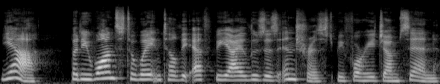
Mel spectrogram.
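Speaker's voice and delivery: usual speaking voice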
